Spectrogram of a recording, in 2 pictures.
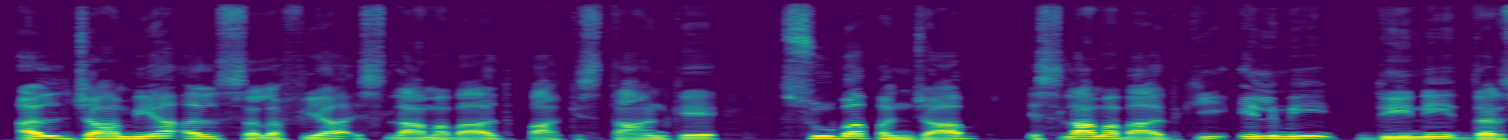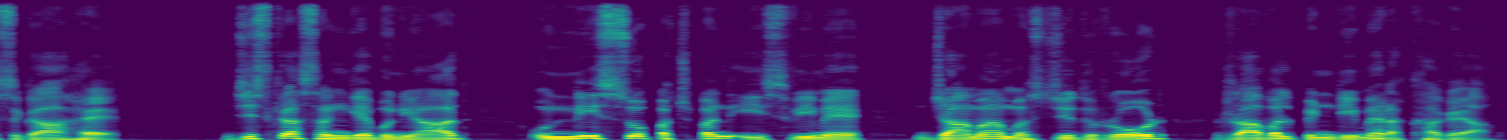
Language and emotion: Urdu, neutral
